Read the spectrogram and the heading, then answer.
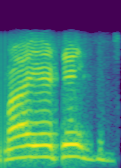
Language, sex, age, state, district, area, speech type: Sindhi, male, 60+, Delhi, South Delhi, urban, conversation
